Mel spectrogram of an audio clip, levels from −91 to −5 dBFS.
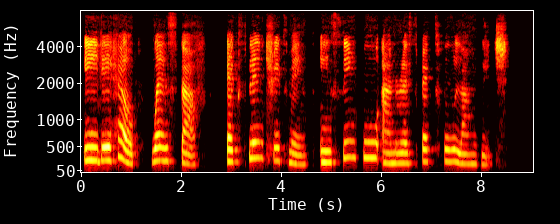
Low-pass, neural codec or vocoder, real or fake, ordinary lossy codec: none; codec, 16 kHz, 8 kbps, FreqCodec, larger model; fake; none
